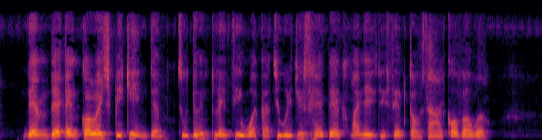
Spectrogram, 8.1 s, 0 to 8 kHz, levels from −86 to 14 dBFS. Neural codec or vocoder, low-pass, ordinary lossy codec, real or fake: codec, 32 kHz, 1.9 kbps, SNAC; 7.2 kHz; MP3, 48 kbps; fake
